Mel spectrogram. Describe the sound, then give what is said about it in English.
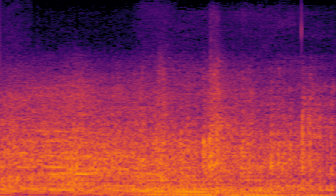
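A motorcycle engine rumbles past outside during a church sermon, a steady, moderately loud drone with a slight rise and fall in pitch as it goes by. No one speaks. “That's amen from a motorcycle driver.”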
